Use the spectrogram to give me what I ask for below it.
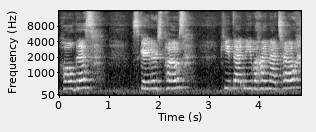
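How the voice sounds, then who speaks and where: A woman's voice: very high voice, level tone, takes it slowly, fairly bright tone, reverberant, distant mic, slight background noise. A woman fitness instructor coaching a workout while exercising alongside, encouraging and a little winded.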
